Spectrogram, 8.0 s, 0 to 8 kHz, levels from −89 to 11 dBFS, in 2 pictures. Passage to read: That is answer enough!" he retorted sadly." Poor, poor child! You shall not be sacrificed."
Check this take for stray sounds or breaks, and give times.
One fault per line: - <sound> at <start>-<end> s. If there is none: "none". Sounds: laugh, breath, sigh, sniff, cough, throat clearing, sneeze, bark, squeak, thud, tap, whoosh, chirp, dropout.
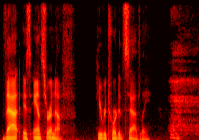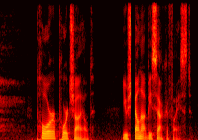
- sigh at 3.4-4.5 s
- dropout at 6.6-6.7 s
